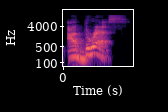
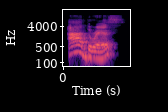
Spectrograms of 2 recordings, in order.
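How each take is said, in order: First: The stress is on the second syllable. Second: The stress is on the first syllable. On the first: The speaker calls it right. "the stress syllable go in the second syllable" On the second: The speaker calls it wrong. "instead of saying"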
